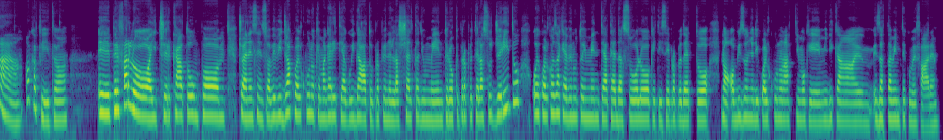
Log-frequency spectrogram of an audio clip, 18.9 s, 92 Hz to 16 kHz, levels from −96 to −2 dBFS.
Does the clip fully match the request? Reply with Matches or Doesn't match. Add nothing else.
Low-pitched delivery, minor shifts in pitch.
Doesn't match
